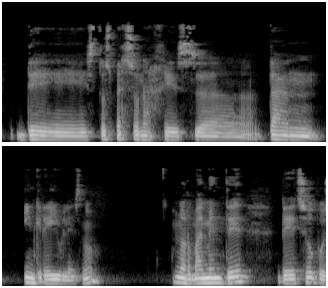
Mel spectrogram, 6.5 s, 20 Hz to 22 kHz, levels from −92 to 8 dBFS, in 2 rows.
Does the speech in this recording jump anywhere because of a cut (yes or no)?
no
